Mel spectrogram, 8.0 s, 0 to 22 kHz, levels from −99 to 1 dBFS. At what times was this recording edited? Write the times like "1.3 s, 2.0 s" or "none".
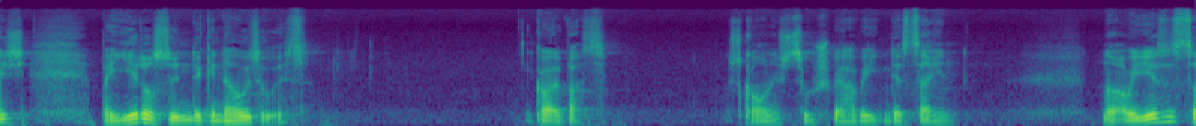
none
